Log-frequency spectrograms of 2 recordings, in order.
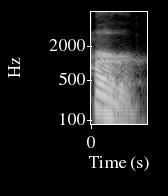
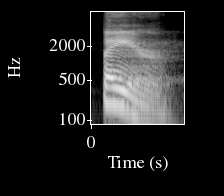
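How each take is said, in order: First: The word is said with an 'ur' vowel, like fur. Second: The word is said clearly with the 'air' vowel. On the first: The speaker calls it wrong. "not fur" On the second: The speaker calls it right. "Say it, say it clear"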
